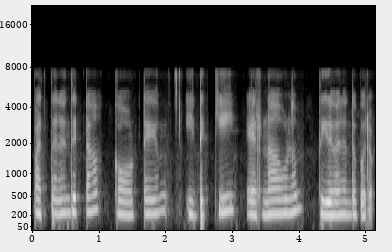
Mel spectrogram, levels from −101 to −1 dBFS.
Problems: none marked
